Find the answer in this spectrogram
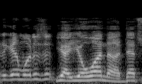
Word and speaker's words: Joanna: Yeah, Joanna. That's how we pronounce it.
